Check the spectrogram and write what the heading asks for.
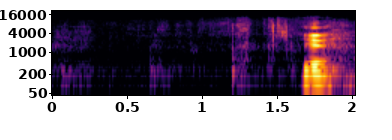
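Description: Faint rustling and light taps of paper sheets being handled on a podium, followed near the end by a man's voice saying a short "ye".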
